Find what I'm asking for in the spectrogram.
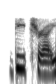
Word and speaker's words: Deatra: Is that how I pronounce your name properly? – Dietra, yes. – Dietra, okay. – D-E-A-T-R-A, yep.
